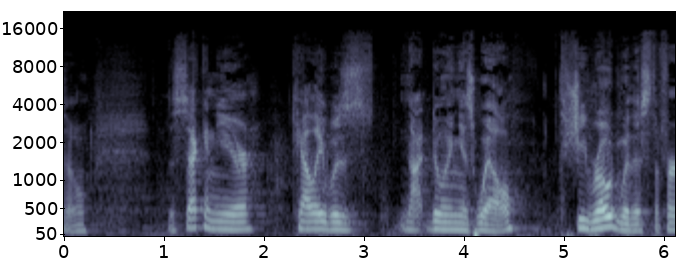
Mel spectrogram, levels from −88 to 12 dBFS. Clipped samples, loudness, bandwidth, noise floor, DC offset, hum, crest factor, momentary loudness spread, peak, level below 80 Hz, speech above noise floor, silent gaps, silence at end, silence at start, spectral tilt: under 0.1%; -24 LUFS; 15.5 kHz; -50 dBFS; under 0.1%; none; 18 dB; 17 LU; -8 dBFS; -42 dBFS; 26 dB; none; 0 s; 0 s; -5 dB/octave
